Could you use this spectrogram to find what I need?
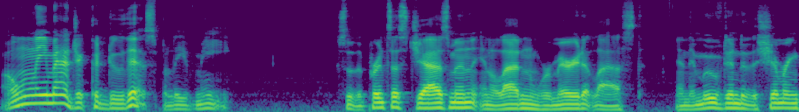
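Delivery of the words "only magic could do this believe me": a knowing, scheming adviser; Vizier voice. A narrator's reading. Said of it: "his Grand Vizier said".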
